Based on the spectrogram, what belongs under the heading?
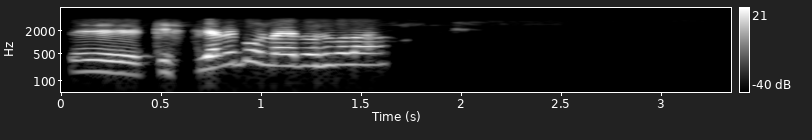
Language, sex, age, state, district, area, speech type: Dogri, male, 30-45, Jammu and Kashmir, Samba, rural, conversation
